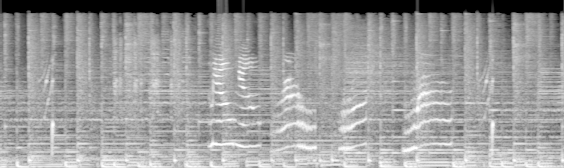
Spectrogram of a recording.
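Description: Background music with a steady beat, over which a cat meows four times in a row midway through, each meow short and mostly rising in pitch.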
